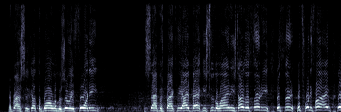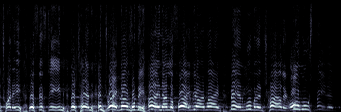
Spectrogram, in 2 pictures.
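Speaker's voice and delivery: very high, very loud radio sports play-by-play. Recalling an early radio voice his family heard in nebraska, imitating a radio announcer. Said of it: "one of the first radio voices we became familiar with sounded like this".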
